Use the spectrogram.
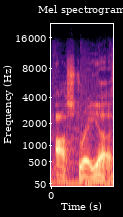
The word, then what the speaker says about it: Astraea: So I've heard it pronounced Astraea and then Astraea. So I'm gonna go with Astraea because that's what I've always called it.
